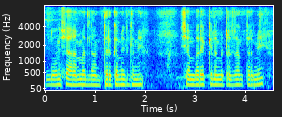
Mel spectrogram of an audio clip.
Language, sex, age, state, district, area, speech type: Marathi, male, 18-30, Maharashtra, Satara, rural, spontaneous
